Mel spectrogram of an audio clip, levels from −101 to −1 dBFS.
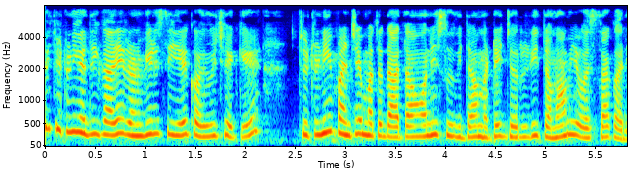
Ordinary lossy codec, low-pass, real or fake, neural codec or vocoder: none; 7.2 kHz; fake; vocoder, 22.05 kHz, 80 mel bands, HiFi-GAN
